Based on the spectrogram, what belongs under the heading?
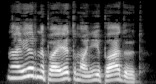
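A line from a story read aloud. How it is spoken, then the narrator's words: Snort. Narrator (Russian): хмыкнул друг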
